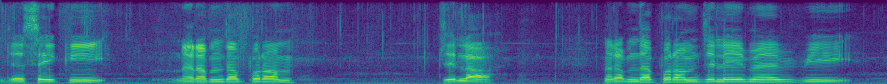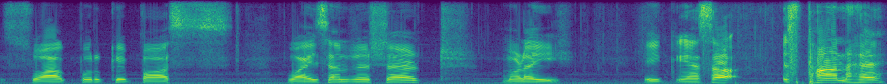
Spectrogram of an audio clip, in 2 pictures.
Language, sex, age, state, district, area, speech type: Hindi, male, 30-45, Madhya Pradesh, Hoshangabad, rural, spontaneous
